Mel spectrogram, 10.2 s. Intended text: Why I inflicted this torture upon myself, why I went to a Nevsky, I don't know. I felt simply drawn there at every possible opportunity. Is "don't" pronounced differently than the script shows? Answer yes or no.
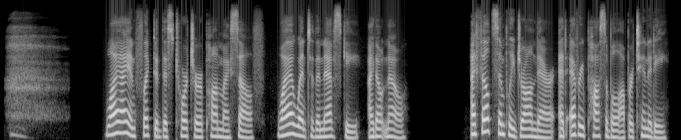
no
